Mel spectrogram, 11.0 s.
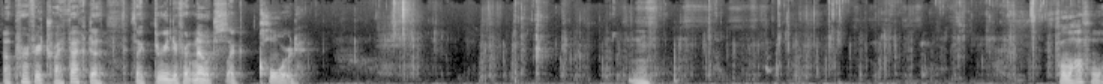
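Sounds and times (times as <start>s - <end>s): crunchy chewing: 3.4s - 10.7s.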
